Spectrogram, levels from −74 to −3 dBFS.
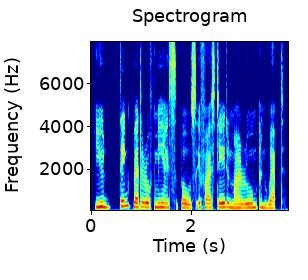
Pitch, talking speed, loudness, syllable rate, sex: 200 Hz, 230 wpm, -18 LUFS, 5.0 syllables/s, female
